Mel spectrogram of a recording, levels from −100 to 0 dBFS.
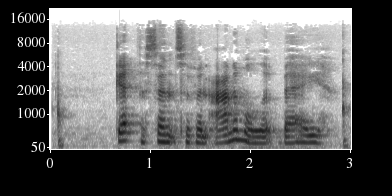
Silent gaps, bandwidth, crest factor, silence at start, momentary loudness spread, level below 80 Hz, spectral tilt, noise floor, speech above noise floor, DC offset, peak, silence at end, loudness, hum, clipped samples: none; 14.5 kHz; 18 dB; 0.1 s; 8 LU; -50 dBFS; -4 dB/octave; -50 dBFS; 33 dB; under 0.1%; 0 dBFS; 0 s; -17 LUFS; none; under 0.1%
